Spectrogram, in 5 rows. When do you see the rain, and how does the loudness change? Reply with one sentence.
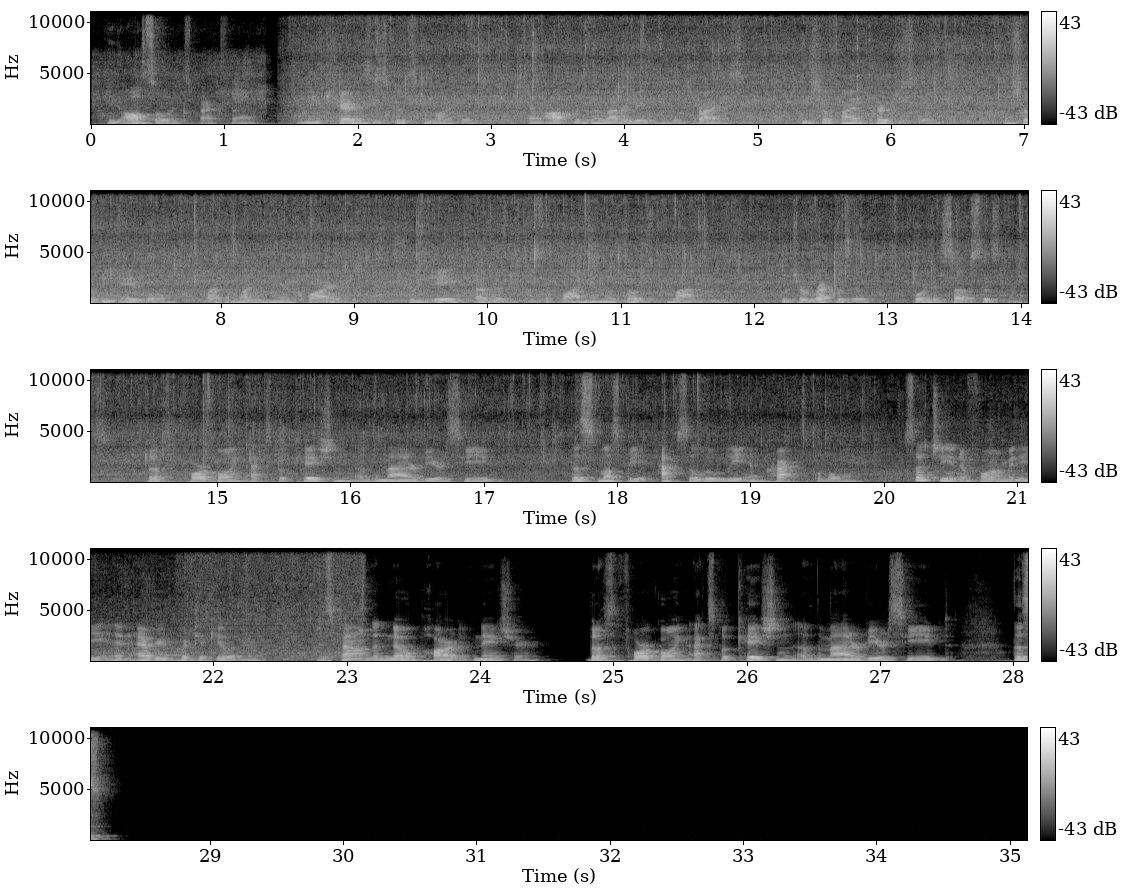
You can hear the rain from 0.0 to 23.1 s, getting quieter.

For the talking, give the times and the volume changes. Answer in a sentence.
The talking can be heard from 0.1 to 28.2 s, at a steady volume.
